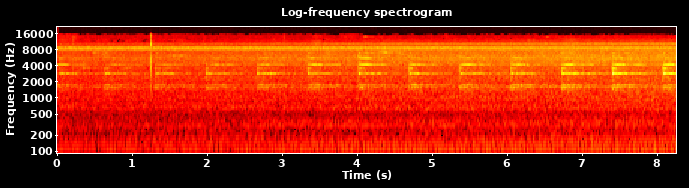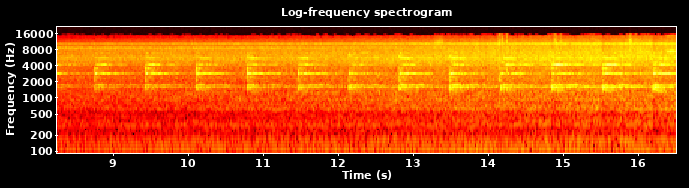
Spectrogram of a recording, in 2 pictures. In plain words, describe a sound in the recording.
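A freight train's diesel engine rumbles as it approaches, growing steadily louder.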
